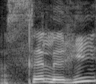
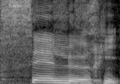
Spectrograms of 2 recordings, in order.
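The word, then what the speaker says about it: céleri: u au u céi c'est du celleri exactement celleri ça se doit se prononcer toujours celleri et c'est normal quand la syllabe qui suit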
